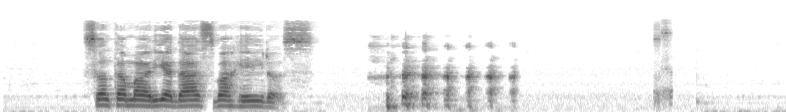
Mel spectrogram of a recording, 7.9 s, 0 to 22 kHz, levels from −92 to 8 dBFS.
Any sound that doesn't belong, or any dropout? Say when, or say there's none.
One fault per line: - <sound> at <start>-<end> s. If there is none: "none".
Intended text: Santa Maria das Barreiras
- laugh at 3.7-5.2 s
- laugh at 6.5-6.7 s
